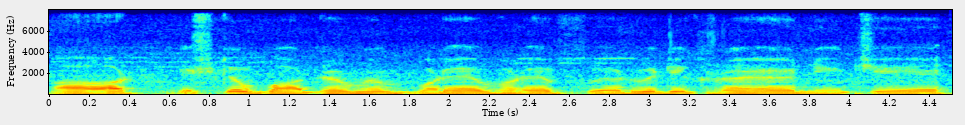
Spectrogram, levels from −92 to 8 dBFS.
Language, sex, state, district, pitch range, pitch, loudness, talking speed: Hindi, male, Haryana, Jhajjar, 140-145 Hz, 145 Hz, -15 LUFS, 160 wpm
